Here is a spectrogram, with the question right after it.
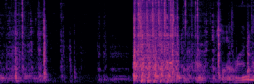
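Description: Double-needle sewing machine stitching fabric in short bursts, then running steadily for a longer loud stretch, close up with some handling noise between runs.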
